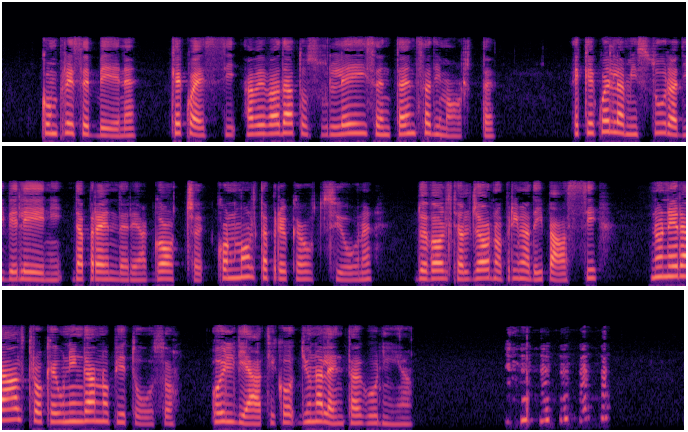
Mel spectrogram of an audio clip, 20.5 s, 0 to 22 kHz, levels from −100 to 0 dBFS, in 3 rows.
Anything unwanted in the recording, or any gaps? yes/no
yes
